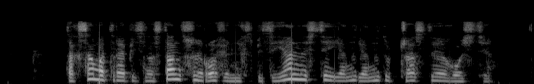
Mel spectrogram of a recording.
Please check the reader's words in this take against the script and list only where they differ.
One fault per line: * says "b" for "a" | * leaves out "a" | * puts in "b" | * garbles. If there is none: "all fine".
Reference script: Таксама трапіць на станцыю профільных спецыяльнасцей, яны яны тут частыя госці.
all fine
